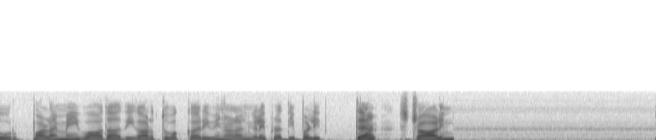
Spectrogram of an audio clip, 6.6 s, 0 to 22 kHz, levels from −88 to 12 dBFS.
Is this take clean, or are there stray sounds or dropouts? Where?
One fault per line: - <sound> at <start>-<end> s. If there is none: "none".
none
